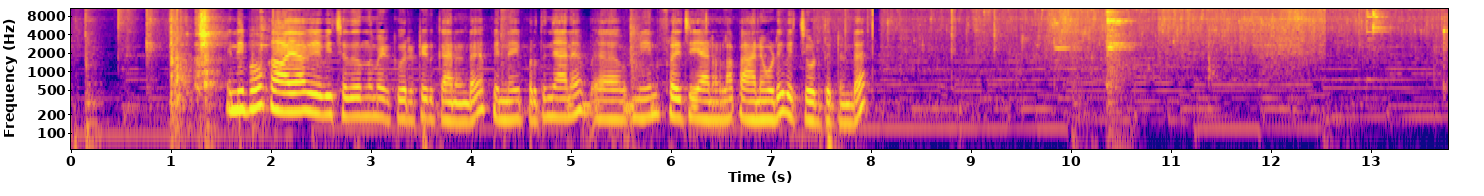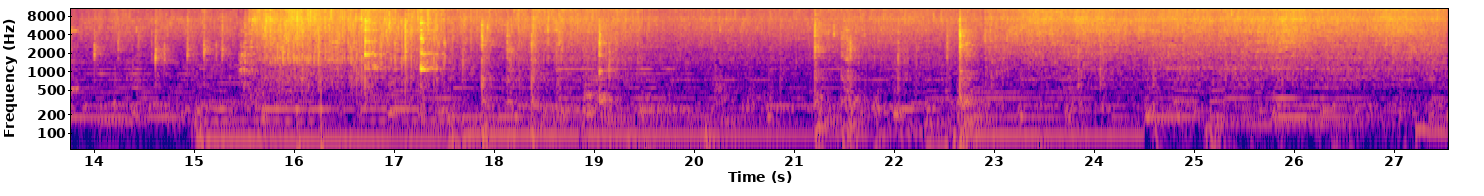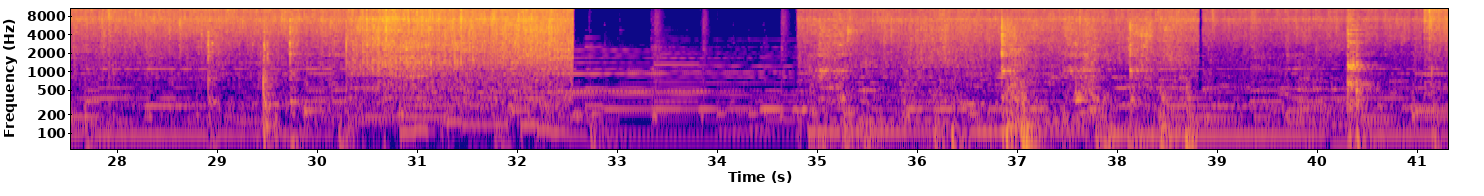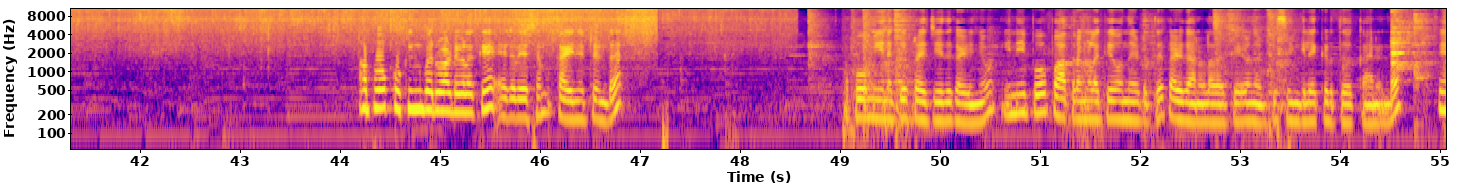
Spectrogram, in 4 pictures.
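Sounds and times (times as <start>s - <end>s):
fish sizzling in hot oil: 8.1s - 32.6s, 34.8s - 48.6s.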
